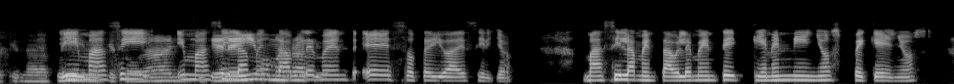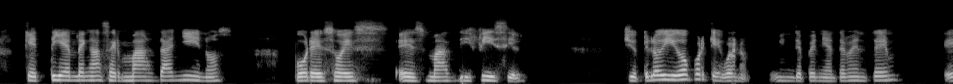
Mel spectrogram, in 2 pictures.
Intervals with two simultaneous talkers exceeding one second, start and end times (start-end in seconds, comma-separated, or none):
0.6-3.3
